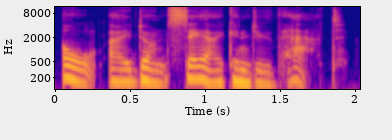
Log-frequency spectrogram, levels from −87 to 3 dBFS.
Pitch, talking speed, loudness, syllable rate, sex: 160 Hz, 235 wpm, -19 LUFS, 4.5 syllables/s, female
